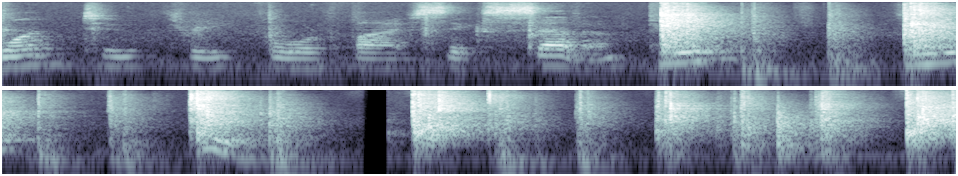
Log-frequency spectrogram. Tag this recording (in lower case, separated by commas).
speech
